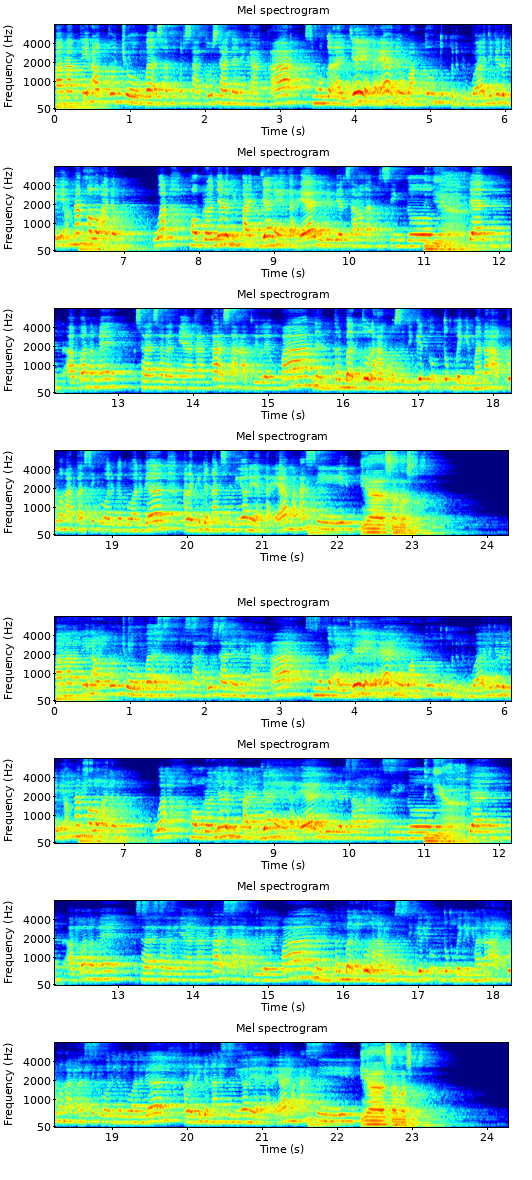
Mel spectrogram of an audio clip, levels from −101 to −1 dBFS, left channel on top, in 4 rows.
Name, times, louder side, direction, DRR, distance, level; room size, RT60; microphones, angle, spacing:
voice 1, 0.0-6.9 7.4-22.2, left 2 dB, 70° left, 6 dB, 7.2 m, -26 dB
voice 2, 11.0-11.5 21.6-21.7 22.3-23.0, right 1 dB, 25° right, 4 dB, 3.3 m, -23 dB
29.5 x 23.5 x 8.0 m, 1.3 s
head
